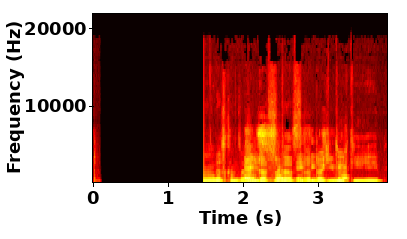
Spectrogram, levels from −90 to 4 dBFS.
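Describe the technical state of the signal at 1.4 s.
At 1.4 s the speech shows a clipped start after a pause: after about 1.2 s of silence, the output device wakes late, swallowing roughly 0.22 s (1.26–1.48 s) so sound begins abruptly. Unlike muted pauses, actual speech is lost.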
